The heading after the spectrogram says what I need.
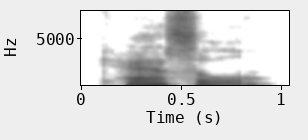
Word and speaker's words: castle: Castle. A silent letter T.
